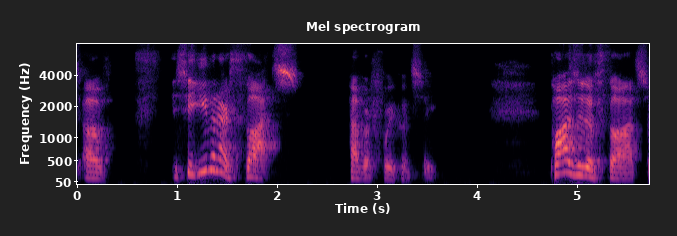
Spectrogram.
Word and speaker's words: Thoth: But the reversal grid of Thoth, like a lot of people pronounce the Babylonian spirit god Thoth, which is spelled Thoth, but it's pronounced thought.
